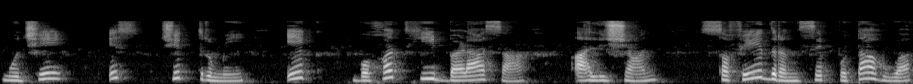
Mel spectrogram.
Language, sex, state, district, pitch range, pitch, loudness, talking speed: Hindi, female, Madhya Pradesh, Katni, 180-270 Hz, 210 Hz, -19 LUFS, 100 wpm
